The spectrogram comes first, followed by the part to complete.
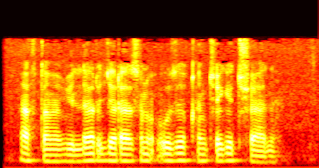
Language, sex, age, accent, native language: Uzbek, male, 18-24, Samarqand, Uzbek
